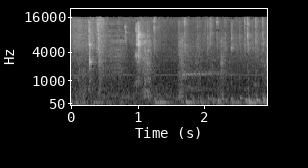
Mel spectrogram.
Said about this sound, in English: I'm typing in the show notes Why do you do that when we podcast? Because then we hear clickety click clickety.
